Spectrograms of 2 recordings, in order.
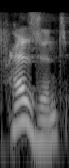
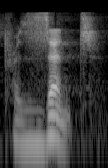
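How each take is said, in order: First: The stress is on the first syllable. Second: The stress is on the second syllable. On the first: The speaker calls it wrong. "So it's not present" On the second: The speaker calls it right. "This one has a stress on the second syllable"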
